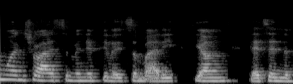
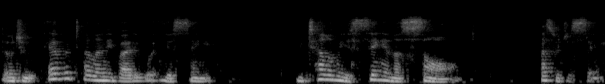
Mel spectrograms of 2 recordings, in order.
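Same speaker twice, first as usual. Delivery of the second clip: very low, hushed, rapid, confiding voice; 6 dB quieter than usual. Retelling advice someone gave after taking the speaker aside, in a very low voice. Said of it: "in a very low voice said".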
